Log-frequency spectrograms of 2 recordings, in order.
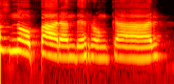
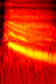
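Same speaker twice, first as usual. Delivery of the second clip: mock bear sigh. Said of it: "Oso suspira".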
